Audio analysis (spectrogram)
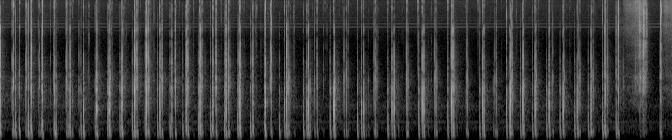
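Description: Long red nails rapidly tap and scratch the grey-black rubber sole of a black shoe, which is held sole-side toward the microphone. About fifty short, dry, muffled taps come in a fast, uneven rhythm with almost no ring. A brief, brighter scratching sound follows near the end.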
